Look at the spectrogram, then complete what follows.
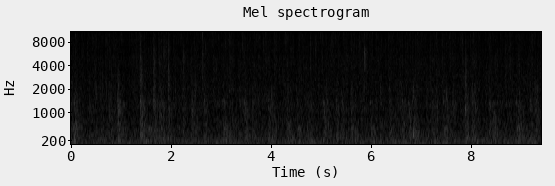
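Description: Faint rain pattering: a soft, even hiss with scattered light ticks of drops.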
